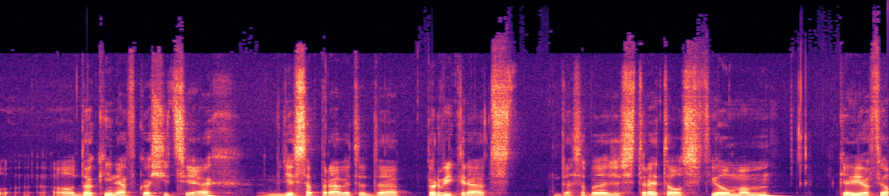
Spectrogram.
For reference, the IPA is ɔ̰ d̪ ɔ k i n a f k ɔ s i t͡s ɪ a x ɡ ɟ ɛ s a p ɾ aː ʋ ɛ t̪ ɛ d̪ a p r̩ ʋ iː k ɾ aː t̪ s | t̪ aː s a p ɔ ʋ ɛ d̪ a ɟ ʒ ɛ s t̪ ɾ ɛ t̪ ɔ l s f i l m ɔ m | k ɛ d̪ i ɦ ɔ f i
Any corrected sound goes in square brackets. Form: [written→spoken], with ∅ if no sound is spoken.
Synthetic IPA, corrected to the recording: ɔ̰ d̪ ɔ k i n a f k ɔ [s→ʃ] i t͡s ɪ a x ɡ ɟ ɛ s a p ɾ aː ʋ ɛ t̪ ɛ d̪ a p r̩ ʋ iː k ɾ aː t̪ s | [t̪→d̪] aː s a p ɔ ʋ ɛ d̪ a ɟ ʒ ɛ s t̪ ɾ ɛ t̪ ɔ l s f i l m ɔ m | k ɛ d̪ i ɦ ɔ f i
